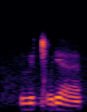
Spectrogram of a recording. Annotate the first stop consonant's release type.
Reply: click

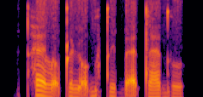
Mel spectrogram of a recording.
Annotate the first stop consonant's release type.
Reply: aspirated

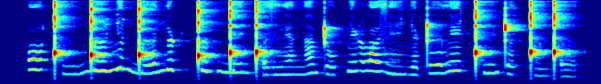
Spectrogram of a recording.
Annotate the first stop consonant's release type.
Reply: click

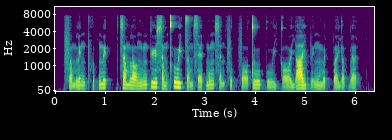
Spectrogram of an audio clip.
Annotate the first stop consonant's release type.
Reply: aspirated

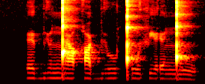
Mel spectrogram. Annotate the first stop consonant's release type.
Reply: plain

